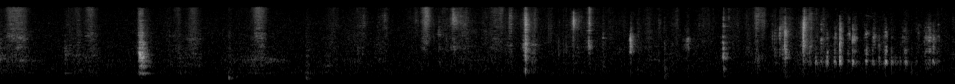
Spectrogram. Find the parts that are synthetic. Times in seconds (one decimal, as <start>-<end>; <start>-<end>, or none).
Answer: 1.1-4.2; 5.5-6.0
